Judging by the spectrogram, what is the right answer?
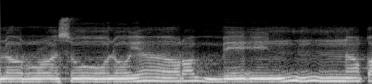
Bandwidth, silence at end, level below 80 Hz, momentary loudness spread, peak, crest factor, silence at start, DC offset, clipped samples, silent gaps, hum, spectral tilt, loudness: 8.8 kHz; 0 s; -46 dBFS; 3 LU; -4 dBFS; 8 dB; 0 s; under 0.1%; under 0.1%; none; none; -8.5 dB/octave; -12 LUFS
